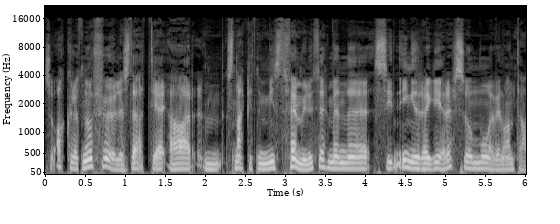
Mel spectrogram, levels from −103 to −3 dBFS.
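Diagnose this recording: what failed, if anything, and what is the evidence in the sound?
No fault detected in this recording.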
